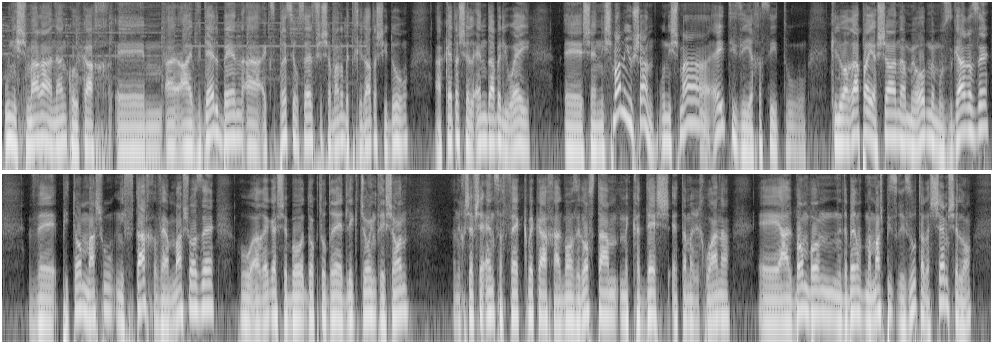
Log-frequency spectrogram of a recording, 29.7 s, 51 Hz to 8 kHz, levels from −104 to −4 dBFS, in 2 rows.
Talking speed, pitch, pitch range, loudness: 125 wpm, 105 Hz, 95-120 Hz, -24 LUFS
